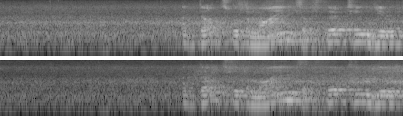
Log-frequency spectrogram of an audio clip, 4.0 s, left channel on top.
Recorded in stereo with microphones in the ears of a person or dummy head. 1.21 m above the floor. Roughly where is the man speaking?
Left.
